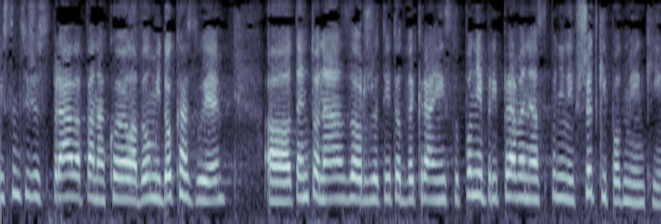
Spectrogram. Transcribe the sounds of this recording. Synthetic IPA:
misliːmsiʒɛspɾaːʋapaːnakɔɛlaʋɛʎmid̪ɔkazujɛ | t̪ɛnt̪ɔnaːzɔɾʒɛt̪ɪɛt̪ɔd̪ʋɛkɾajinisuːpl̩ɲɛpɾipɾaʋɛnɛːaspl̩ɲilifʃɛt̪̚kipɔd̪mɪɛŋki

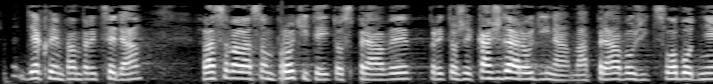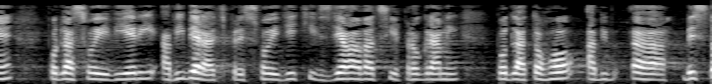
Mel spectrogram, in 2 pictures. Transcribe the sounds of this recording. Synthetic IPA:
ɟakujɛmpaːnpɾɛt̪t͡sɛd̪a | ɦlasɔʋalasɔmpɾɔcit̪ɛjt̪ɔspɾaːʋɛpɾɛt̪ɔʒɛkaʒd̪aːɾɔɟinamaːpɾaːʋɔʒicslɔbɔd̪ɲɛ | pɔd̪ʎasʋɔjɛjʋɪɛɾiʔaʋibɛɾacpɾɛsʋɔjɛɟɛcivzɟɛlaːʋat͡sɪɛpɾɔɡɾami | pɔd̪ʎat̪ɔɦɔabi | bɛst̪ɔ

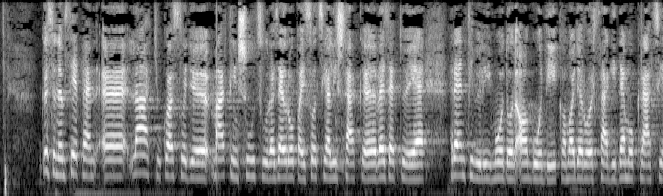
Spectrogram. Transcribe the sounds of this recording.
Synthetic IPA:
kø̞sø̞nø̞mseːpɛnlaːcːukɒst̪ho̞ɟmart̪inʃult̪suːɾɒzɛuɾoːpɒjiso̞t̪siɒliʃt̪aːkvɛzɛt̪øːjɛ | rɛnt̪kiːvylymoːd̪o̞nʔɒɡːoːd̪ikɒmɒɟɒɾo̞rsaːɡid̪ɛmo̞kraːt̪sij

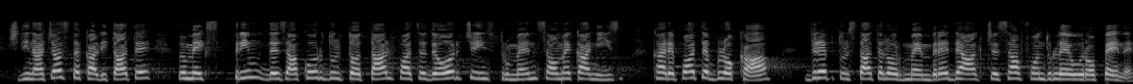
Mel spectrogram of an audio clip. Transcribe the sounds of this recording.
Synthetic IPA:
ʃid̪inat͡ʃast̪əkalit̪at̪e̞ɨme̞kspɾimd̪e̞zako̞rd̪ult̪o̞t̪alfat̪səd̪e̞o̞rʲt͡ʃe̞inst̪ɾume̞nt̪sawme̞kanism | kaɾe̞poat̪e̞blo̞ka | d̪ɾe̞pt̪ulst̪at̪e̞lo̞rme̞mbɾe̞d̪e̞aːkt͡ʃe̞safo̞nd̪uɾile̞ːuɾo̞pe̞ne̞

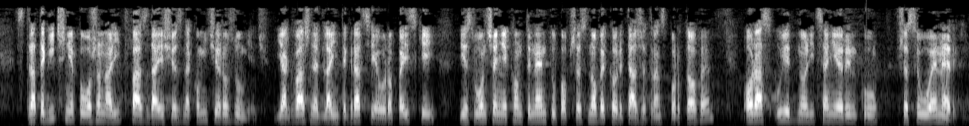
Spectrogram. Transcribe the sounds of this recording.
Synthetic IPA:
st̪ɾat̪ɛɡʲit͡ʂɲɛpɔwɔʐɔnalʲit̪fazd̪ajɛɕɛznakɔmʲit͡ɕɛɾɔzumʲjḛt͡ɕjaɡvaʐnɛd̪laint̪ɛɡɾat̪sʲjiɛwɾɔpɛjskʲej | jɛst̪wɔnt͡ʂɛɲɛkɔnt̪ɘnɛnt̪upɔpʂɛznɔvɛkɔɾɘt̪aʐɛt̪ɾanspɔɾt̪ɔvɛ | ʔɔɾasujɛd̪nɔlʲit̪sɛɲɛɾɘŋku | pʂɛsɘwuɛnɛɾɡʲḭ

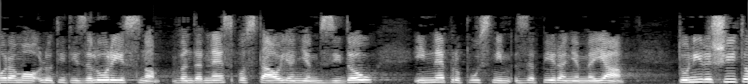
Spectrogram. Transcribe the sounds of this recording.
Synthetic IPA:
oːɾamɔlɔt̪iːt̪izɛloːɾeːsnɔʋənd̪aɾnɛspɔst̪aːwlʲjanjɛmzid̪ɔw | inːɛpɾɔpust̪nimzapiːɾanjɛmːɛja | t̪oːniɾɛʃiːt̪ɛ

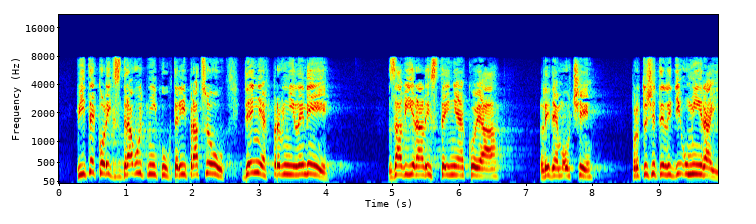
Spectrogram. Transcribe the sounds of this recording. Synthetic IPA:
viːt̪ɛko̞lɪɡzd̪ɾavo̞t̪ɲikuːkt̪ɛɾiːpɾat͡sujo̞wdɛɲɛfpr̩vɲiːlɪnɪjɪ | zaviːɾalɪst̪ɛjɲɛjako̞jaː | lɪdɛmo̞t͡ʃɪ | pɾo̞t̪o̞ʒɛt̪ɪlɪɟɪumiːɾajiː

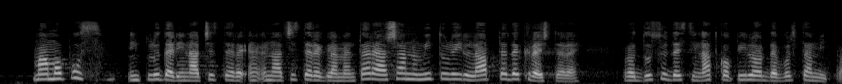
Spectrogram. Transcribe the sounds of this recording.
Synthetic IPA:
mamo̞pusiŋklud̪e̞ɾinat͡ʃest̪eɨnat͡ʃe̞st̪e̞ɾe̞ɡle̞me̞nt̪əɾʲaʃanumit̪ulujlap̚t̪e̞d̪e̞kɾe̞ʃt̪e̞ɾe̞ | pɾo̞d̪usuld̪e̞st̪inat̪ko̞piːlo̞rd̪e̞vɨrst̪əmikə̰

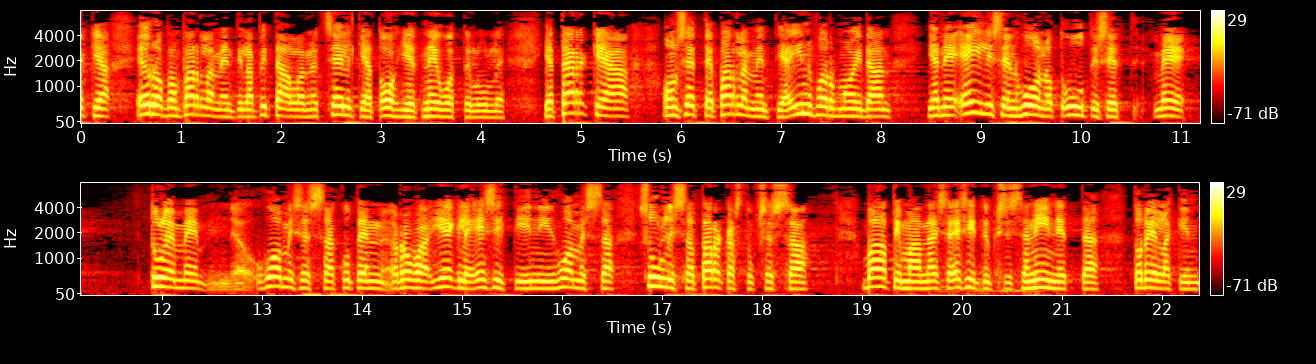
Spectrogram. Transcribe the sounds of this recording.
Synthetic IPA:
kiɑeuroːpɑmpɑrlɑment̪ilːɑpit̪æːolːɑnnyt̪selkeæt̪ohjeːt̪neuwːot̪ːelulːejɑt̪ærkeæonseet̪ːæpɑrlɑment̪ːiɑinformoidɑːn | jɑneeilisenhuonot̪uːt̪iset̪me | t̪ulemːehuomisesːɑkut̪enrowɑjeɡleesit̪ːiːniːnhuomesːɑsulːisːɑt̪ɑrkɑst̪uksesːɑ | ʋɑːt̪imɑːnnæisːæesit̪yksisːæniːnet̪ːæt̪odelːɑkin

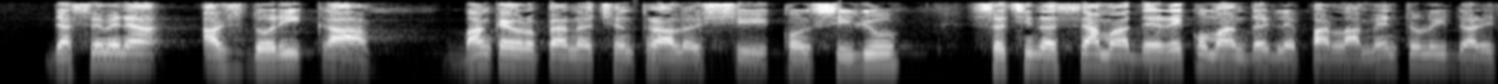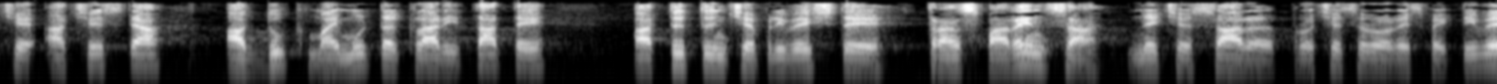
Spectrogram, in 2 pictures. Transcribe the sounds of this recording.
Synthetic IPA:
d̪e̞ase̞me̞nea | aʃd̪o̞ɾika | baŋkae̞uɾo̞peanət͡ʃe̞nt̪ɾaləʃiko̞nsilju | sət̪sinəseamad̪e̞re̞ko̞mand̪əɾile̞parlame̞nt̪ulujd̪oaɾe̞t͡ʃe̞ʔat͡ʃe̞st̪ea | ad̪ukmajmult̪əklaɾit̪at̪e̞ | at̪ɨt̪ɨnt͡ʃe̞pɾive̞ʃt̪e̞ | t̪ɾanspaɾe̞nt̪sane̞t͡ʃe̞saɾəpɾo̞t͡ʃe̞se̞lo̞rːe̞spe̞k̚t̪ive̞

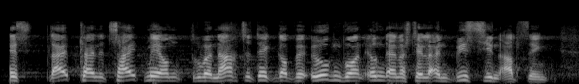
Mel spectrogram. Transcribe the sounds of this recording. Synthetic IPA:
ʔɛsb̥laɪp̚t̚kʰaɪnət͡saɪtmeːɐʊmd̥ʁyːbɐnaːχt͡sudɛŋkŋ̩ɔpv̥iːɐʔɪɐɡŋ̩tv̥oːanʔɪɐɡŋ̩tʔaɪnɐʃtɛləaɪnbɪsçənʔa̰pz̥ɛŋkŋ̩

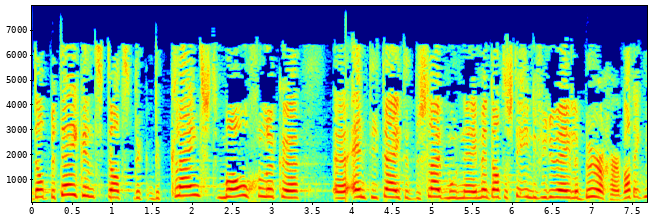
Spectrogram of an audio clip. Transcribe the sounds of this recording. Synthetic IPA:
dɑd̚bətejkəntdɑtdədəklɛjnstmowχələkə | ʔɛntitɛjtɦəd̚bəslœɥtmutnejməɛndɑtɪzdəɪndividyejləbøɹχəɹʋɑtɪk̚

